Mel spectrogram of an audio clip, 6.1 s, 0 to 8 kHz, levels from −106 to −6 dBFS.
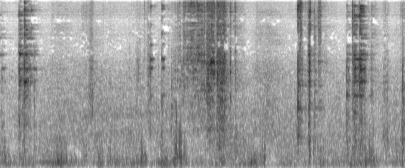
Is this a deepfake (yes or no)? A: yes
